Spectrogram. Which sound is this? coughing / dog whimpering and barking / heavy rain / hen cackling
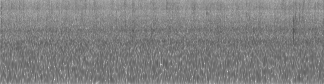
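heavy rain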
